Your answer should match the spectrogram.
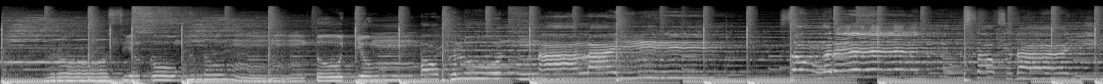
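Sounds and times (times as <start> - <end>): electronic keyboard accompaniment: 0.0 - 11.0
man singing into a microphone: 0.0 - 11.0.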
